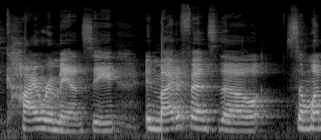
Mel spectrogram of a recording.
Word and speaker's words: chiromancy: palmistry or chiromancy okay i understand that i pronounced that incorrectly it's cairo mancy in my defense though someone online told me it was pronounced chiromancy so i trust the internet i mostly focus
